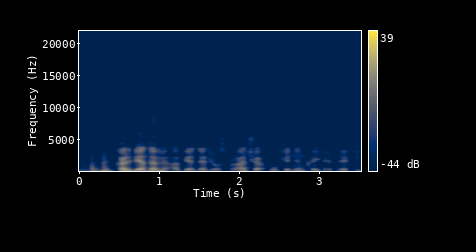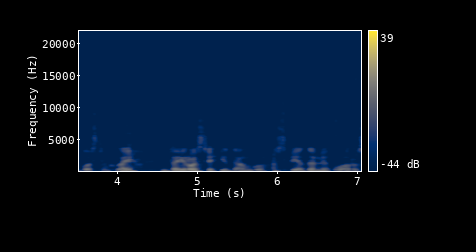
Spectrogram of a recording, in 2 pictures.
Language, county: Lithuanian, Kaunas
